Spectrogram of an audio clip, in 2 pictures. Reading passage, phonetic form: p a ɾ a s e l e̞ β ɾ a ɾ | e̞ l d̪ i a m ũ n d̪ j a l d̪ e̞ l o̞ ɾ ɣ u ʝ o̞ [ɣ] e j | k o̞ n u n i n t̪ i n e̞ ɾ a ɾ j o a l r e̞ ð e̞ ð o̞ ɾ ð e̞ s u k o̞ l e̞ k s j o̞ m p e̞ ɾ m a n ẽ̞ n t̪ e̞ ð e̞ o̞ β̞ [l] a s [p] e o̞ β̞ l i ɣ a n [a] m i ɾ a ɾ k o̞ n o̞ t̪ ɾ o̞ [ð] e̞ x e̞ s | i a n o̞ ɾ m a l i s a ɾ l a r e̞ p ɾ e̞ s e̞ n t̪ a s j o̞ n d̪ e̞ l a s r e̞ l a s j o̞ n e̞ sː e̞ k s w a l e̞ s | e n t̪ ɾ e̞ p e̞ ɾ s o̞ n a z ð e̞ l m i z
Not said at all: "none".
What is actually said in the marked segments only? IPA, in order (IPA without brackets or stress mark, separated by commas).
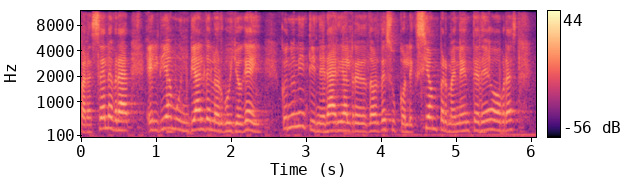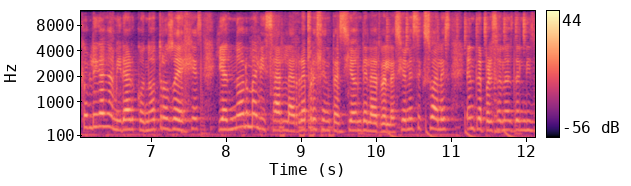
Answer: ɣ, ɾ, k, a, z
